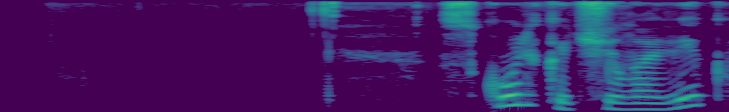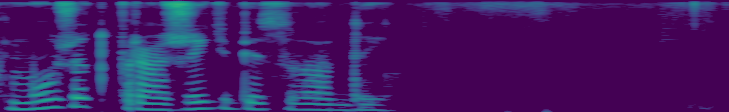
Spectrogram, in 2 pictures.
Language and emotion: Russian, neutral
